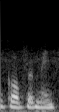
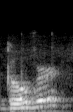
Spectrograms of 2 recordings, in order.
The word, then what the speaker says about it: government: people okay good good the only word here is government instead of Gover okay government try that government good one more time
